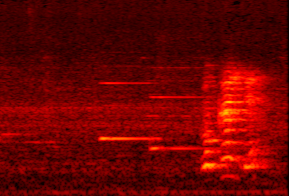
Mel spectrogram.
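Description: An elevator chime rings on arrival.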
